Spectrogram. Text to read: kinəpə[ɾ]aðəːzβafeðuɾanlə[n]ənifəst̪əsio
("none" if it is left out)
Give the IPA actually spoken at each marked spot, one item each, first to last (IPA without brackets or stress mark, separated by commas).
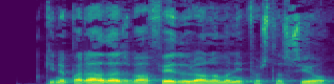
ɾ, m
